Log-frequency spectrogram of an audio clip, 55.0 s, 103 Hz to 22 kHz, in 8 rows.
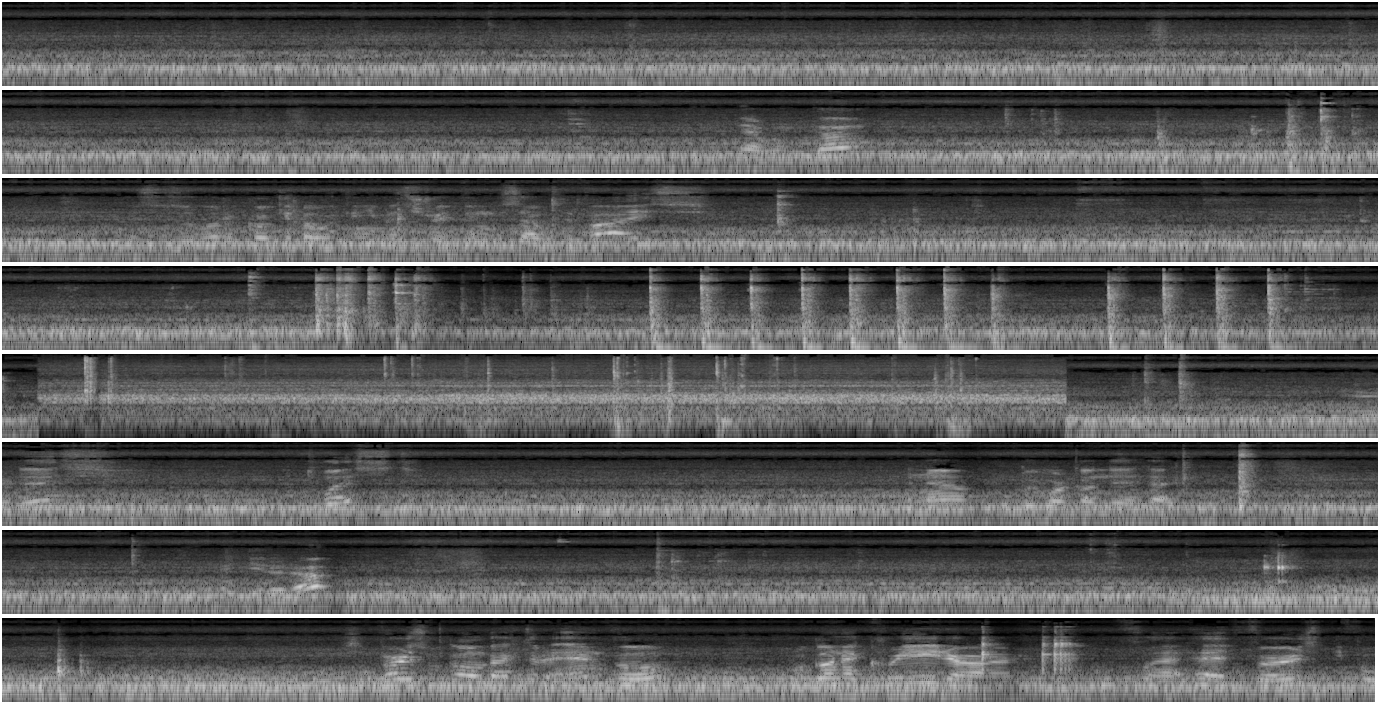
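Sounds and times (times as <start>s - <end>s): forge rushing noise: 27.7s - 32.9s.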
